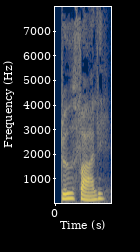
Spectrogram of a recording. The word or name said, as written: dødfarlig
